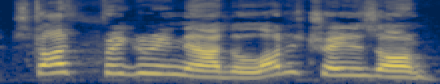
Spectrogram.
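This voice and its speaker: A man hosting a live trading show, speaking with a croaky, sore throat in a rambling way, full of fillers and restarts. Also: very high-pitched, expressive, a little fast, fairly bright tone, no echo, low-quality recording. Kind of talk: live-stream teaching monologue.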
